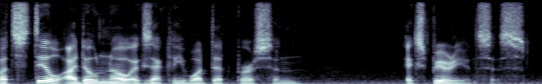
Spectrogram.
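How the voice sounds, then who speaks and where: Speaking very slowly with a Dutch accent, a man uses a fairly low pitch with ordinary pitch variation. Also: very clean recording, silent background. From Netherlands. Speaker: hi-fi reviewer and online publisher. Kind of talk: personal opinion monologue. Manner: halting.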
